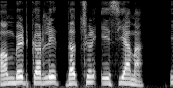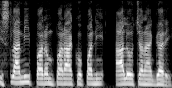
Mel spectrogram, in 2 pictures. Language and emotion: Nepali, neutral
